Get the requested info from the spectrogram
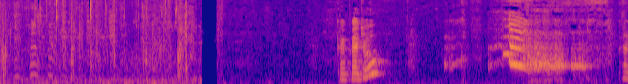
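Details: Puppy from a compilation of cute, funny puppies gives two high, whining cries that rise and fall, the second longer and wavering. They follow an abrupt cut from a stretch of human chatter and noise.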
